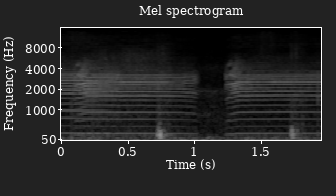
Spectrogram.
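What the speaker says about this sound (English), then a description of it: "Brown sheep." Two nasal sheep bleats from the video game Minecraft, a wavering tone repeated about a second apart, clear and close.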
